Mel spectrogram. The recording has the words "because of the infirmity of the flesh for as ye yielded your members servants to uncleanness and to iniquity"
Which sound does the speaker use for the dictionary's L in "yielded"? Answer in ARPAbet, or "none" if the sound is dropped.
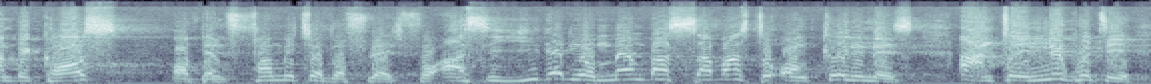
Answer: none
